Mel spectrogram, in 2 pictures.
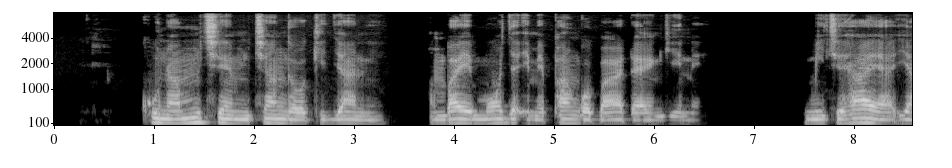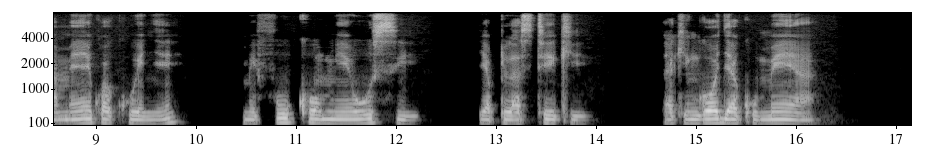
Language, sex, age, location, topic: Swahili, male, 18-24, Kisumu, agriculture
